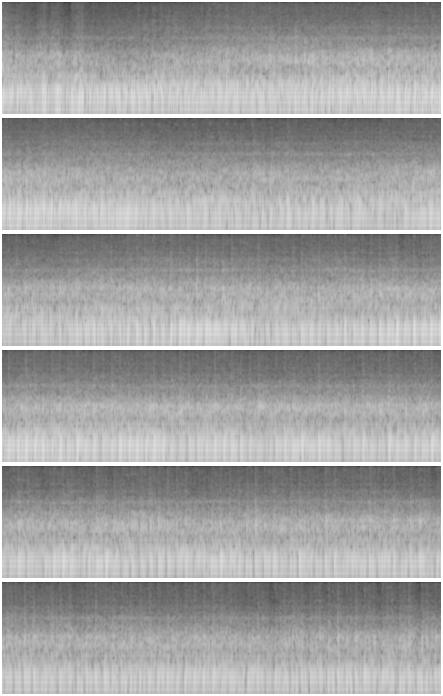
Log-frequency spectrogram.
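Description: Harley-Davidson Road Glide's Milwaukee-Eight V-twin running steadily through a two-into-one exhaust, with a rapid even pulse and only slight rises and falls in level.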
